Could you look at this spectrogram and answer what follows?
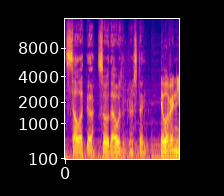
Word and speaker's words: Celica: I got called a motherfucker the other day on YouTube because I pronounced Salika, not Celica, so that was interesting.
